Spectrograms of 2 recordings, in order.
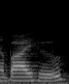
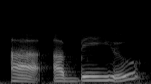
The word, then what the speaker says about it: Abihu: When Aaron's sons, we know them as Nadab and Abihu. That's not the way that the Hebrews pronounce it. It's Nadab and Abihu.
